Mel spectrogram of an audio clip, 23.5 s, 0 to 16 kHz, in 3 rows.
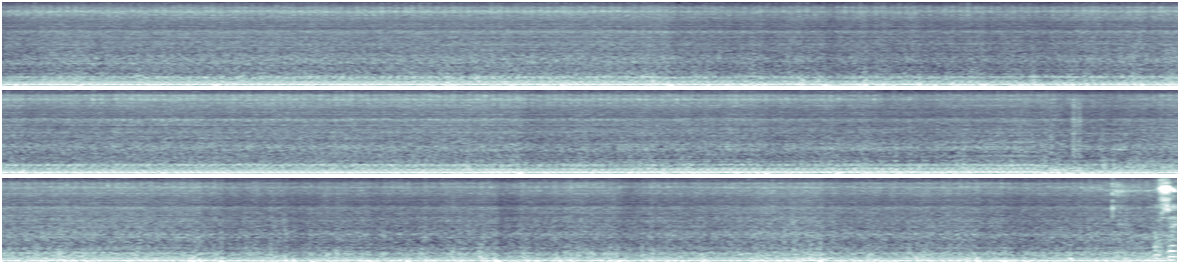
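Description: A 2017 Harley-Davidson Street Glide Special engine runs steadily at a loud, low rumble that dips briefly partway through before settling again, with no talk.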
